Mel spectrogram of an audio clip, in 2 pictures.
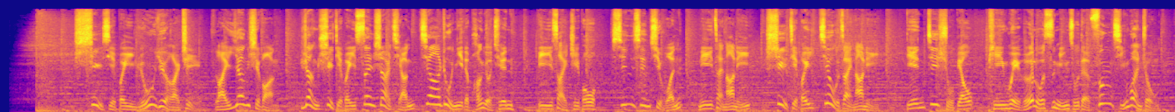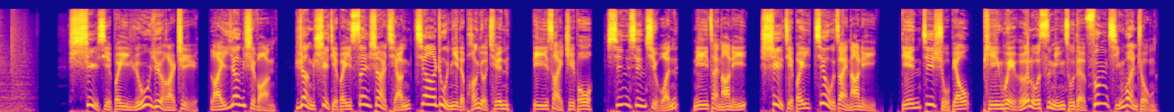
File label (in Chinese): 男, 广告, 带干音; 央视网世界杯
